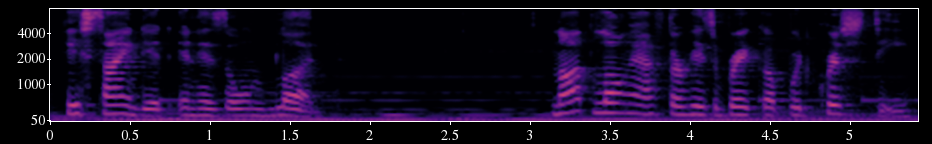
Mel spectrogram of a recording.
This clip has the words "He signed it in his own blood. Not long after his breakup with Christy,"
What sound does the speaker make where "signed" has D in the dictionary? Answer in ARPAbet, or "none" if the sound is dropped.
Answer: D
